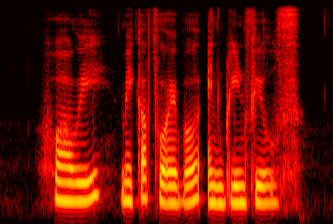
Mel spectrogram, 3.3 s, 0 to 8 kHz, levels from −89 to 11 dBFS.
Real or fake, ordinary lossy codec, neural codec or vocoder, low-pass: real; none; none; 7.2 kHz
